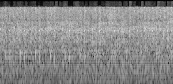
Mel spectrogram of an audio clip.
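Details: Diesel engine idling with a harsh, rattling knock and heavy black smoke, traced to faulty injectors leaking back too much fuel; injectors need replacing.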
